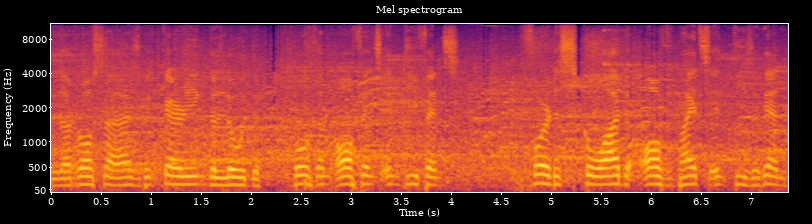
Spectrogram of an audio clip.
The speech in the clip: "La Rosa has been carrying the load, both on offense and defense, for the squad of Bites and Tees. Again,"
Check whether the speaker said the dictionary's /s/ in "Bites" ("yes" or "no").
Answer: yes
